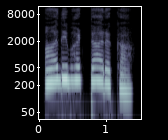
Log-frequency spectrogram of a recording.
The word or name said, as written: ಆದಿಭಟ್ಟಾರಕ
